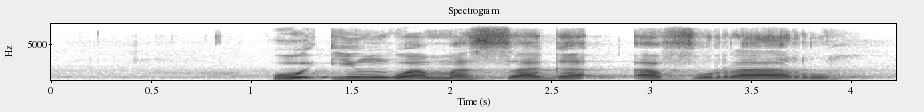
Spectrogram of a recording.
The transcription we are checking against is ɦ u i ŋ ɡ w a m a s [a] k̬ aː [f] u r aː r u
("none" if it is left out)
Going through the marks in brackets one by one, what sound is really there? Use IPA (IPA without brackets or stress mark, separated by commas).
a, f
